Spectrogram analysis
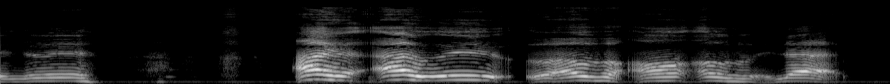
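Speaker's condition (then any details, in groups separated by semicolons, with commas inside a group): Cerebral palsy; one hand affected; atypical speech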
